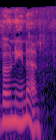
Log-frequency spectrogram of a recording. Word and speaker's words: Bonita: Did I say it right? Bonita? – You did. – You did. – Bonita.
